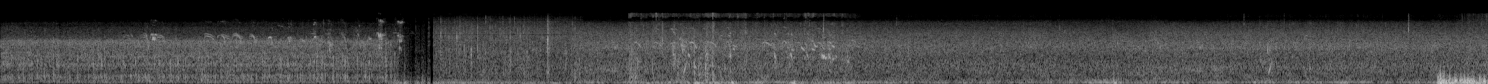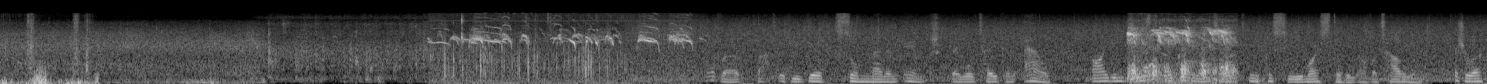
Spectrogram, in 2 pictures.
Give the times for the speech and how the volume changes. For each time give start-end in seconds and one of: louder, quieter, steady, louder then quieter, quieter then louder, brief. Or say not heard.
21.9-29.7 steady.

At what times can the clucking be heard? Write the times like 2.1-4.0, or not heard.
1.3-4.0, 6.2-8.6, 14.3-15.9, 19.1-21.9, 26.1-27.3.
